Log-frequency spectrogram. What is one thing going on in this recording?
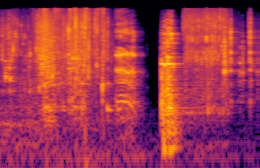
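Liquid pours and splashes.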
